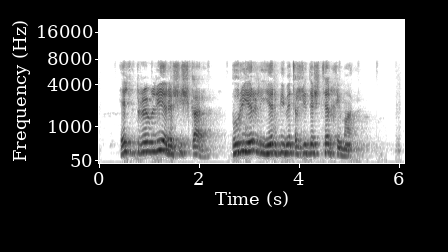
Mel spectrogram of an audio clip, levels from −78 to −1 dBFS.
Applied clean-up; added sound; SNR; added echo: neural separator model SepFormer DNS4.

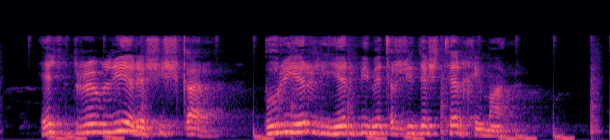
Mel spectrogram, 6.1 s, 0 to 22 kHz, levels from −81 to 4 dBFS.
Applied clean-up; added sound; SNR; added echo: none; Drum kit; 14 dB; reverberation time 0.7 s.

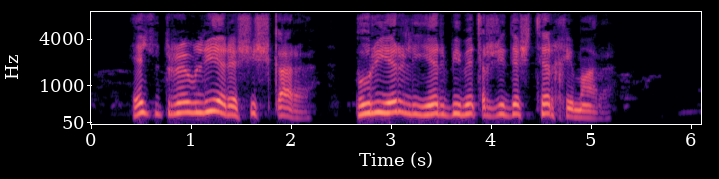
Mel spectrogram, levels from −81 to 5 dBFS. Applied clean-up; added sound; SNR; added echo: none; none; none; none.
